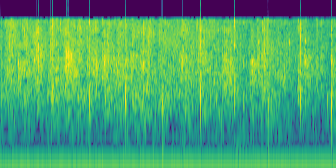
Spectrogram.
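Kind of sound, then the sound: crowd, audience applauding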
